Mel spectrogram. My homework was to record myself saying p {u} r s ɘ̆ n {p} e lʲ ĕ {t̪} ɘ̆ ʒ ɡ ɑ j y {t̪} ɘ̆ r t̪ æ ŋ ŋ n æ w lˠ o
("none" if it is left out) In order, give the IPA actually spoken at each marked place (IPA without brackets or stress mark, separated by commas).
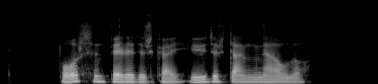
o, p, d̪, d̪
